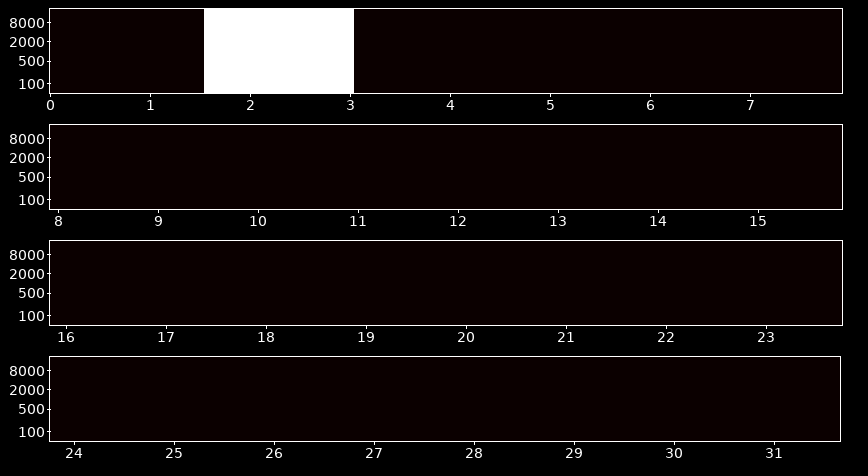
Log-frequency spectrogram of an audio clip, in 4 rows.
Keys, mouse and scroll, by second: 0.8 shift+d, 2.1 click, 2.7 shift+d, 4.2 shift+d, 6.0 s, 6.7 shift+d, 8.4 s, 9.4 shift+d, 10.6 shift+d, 12.9 shift+d, 13.8 shift+d, 14.7 s, 15.5 shift+d, 16.7 shift+d, 22.7 middle click, 27.6 click, 29.8 click, 31.2 click.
